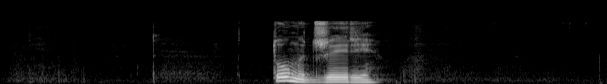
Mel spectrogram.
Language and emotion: Russian, neutral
